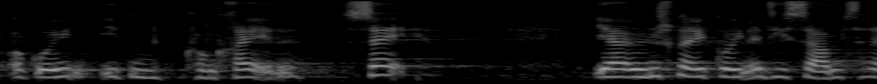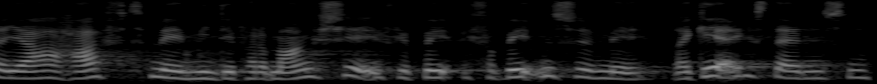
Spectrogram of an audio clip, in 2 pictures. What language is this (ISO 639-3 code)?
dan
